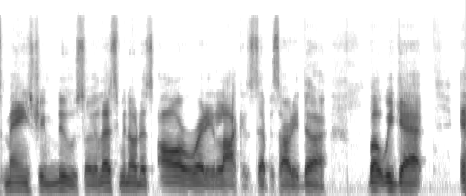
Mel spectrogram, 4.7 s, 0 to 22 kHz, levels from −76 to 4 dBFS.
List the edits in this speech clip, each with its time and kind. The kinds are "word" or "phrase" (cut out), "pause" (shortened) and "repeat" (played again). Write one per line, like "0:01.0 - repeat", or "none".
none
